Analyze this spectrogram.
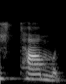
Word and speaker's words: stomach: Hips bukan hip karena ini cuma satu i jadi bacanya hips, and stomach. Bacanya ini stomach. Stomach. Pakai ke ya, bukan ceh ya, tapi stomach. Stomach.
